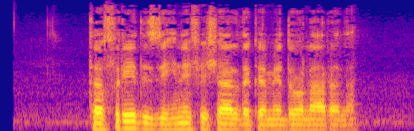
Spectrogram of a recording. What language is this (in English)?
Pashto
